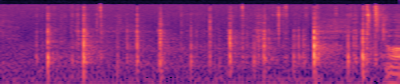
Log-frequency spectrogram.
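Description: Quiet, scattered clicks and crinkles of paper and masking tape being handled as a taped paper stencil is worked loose from the helmet shell.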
